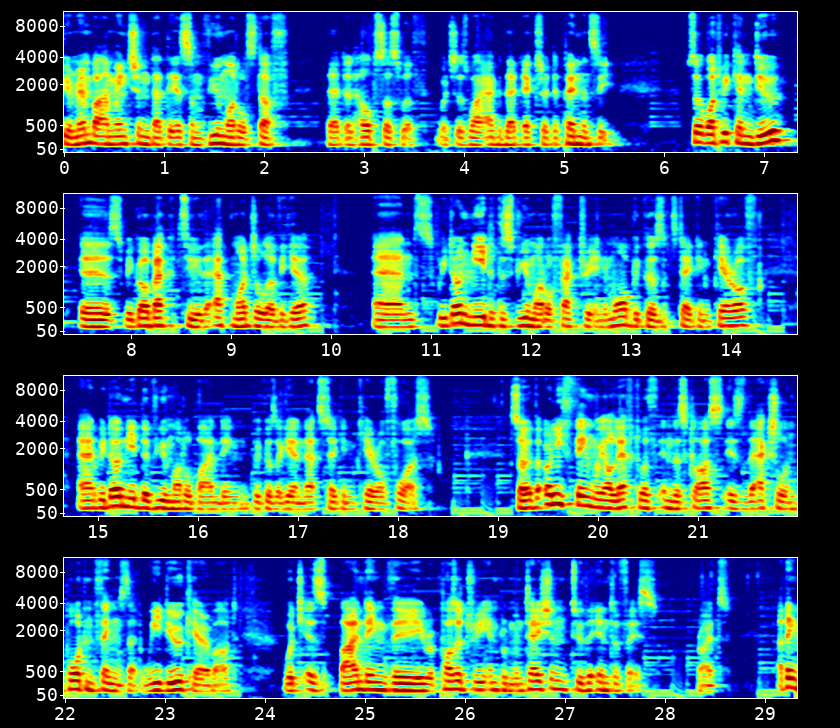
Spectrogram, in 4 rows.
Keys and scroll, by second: 13.7 ctrl+y, 19.7 ctrl+alt+l.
